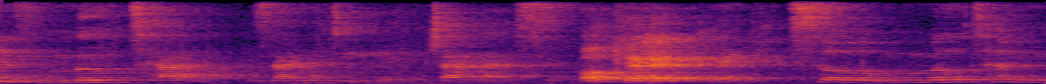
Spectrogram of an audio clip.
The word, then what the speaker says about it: Mirta: I just don't like the way you pronounce my name. Okay. How must I pronounce your name? Mirta. Oh, okay. So the R is silent.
